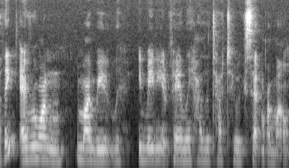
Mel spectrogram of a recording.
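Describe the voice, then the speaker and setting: A woman with an Australian accent talks at a fairly quick pace and a medium pitch, with noticeable background noise. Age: 20s. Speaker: lifestyle vlogger. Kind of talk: casual vlog talk to camera.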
